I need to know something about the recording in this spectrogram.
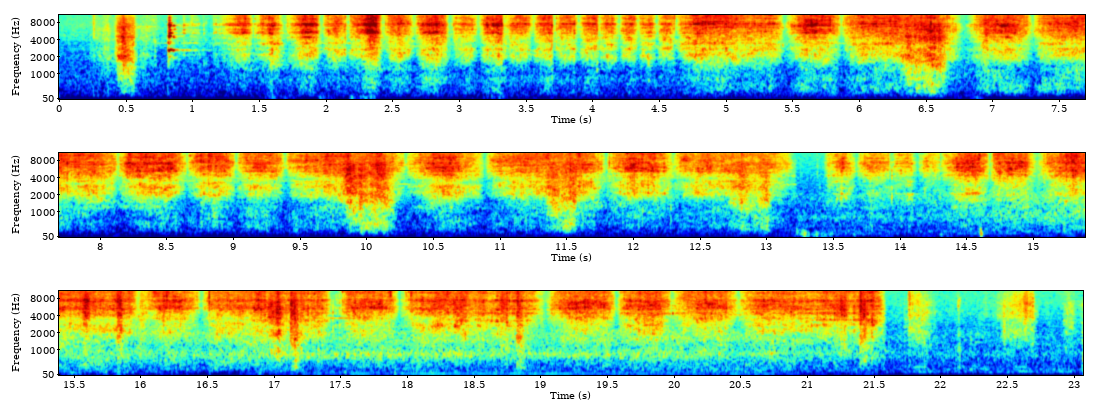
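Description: Small brass hand edger scraping along the edge of a firming concrete slab next to the wooden form board, in repeated rasping strokes, rounding the slab's outside edge.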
